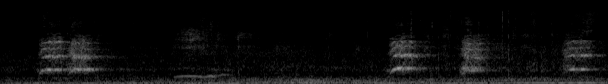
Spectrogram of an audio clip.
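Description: A dog barking: about five short barks, a quick pair, then single barks a few seconds later.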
